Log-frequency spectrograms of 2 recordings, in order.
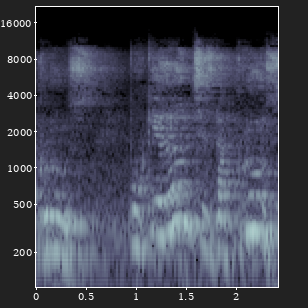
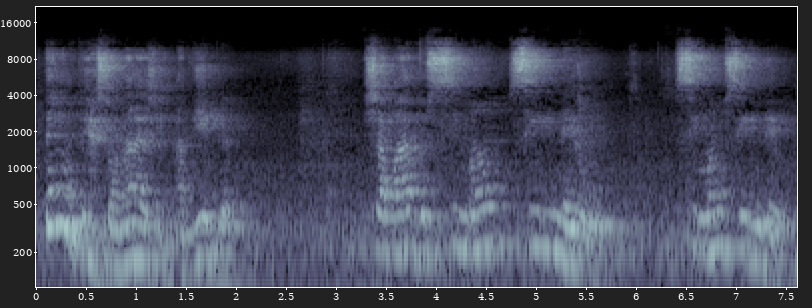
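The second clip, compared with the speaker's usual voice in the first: normal talking voice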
